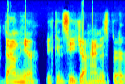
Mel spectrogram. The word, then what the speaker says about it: Johannesburg: don't know how to say that but it's pronounced Johannesburg Johannesburg yeah it's a tough one to say Johannesburg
